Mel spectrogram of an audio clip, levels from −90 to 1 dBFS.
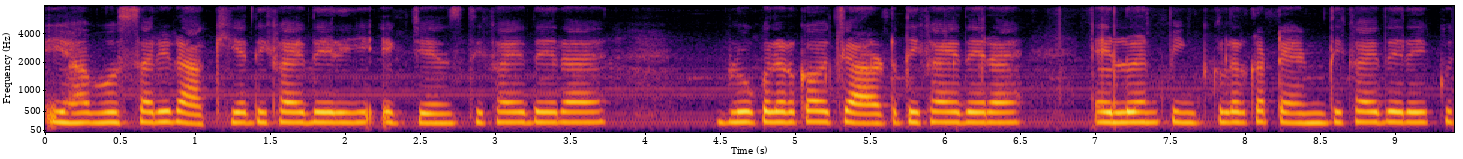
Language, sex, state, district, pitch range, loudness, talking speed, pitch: Hindi, female, Bihar, Vaishali, 235-240 Hz, -16 LUFS, 215 wpm, 235 Hz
